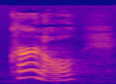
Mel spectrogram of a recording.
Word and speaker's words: colonel: So an irregular word like colonel, which you or I would be able to pronounce because we've memorized that that particular pattern of letters is pronounced as colonel,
